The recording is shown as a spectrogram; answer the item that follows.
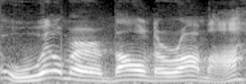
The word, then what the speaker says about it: Wilmer Valderrama: Best Supporting Actor in American Psycho alright 1980 Wilmer Valderrama I think how you pronounce it 39 years old started on TV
